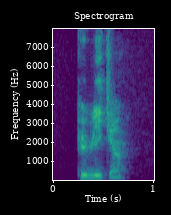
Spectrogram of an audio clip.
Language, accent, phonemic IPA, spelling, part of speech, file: French, France, /py.bli.kɛ̃/, publicain, noun, LL-Q150 (fra)-publicain.wav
